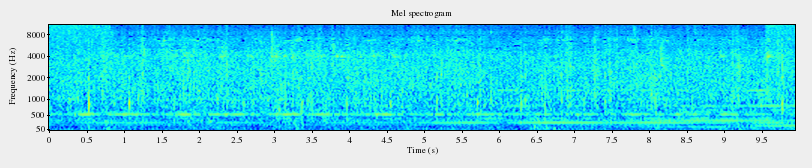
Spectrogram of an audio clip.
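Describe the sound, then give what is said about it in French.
Hooves of a horse pulling a carriage on a winter ride clip-clop at a slow, regular pace, soft and steady beneath a sustained, humming tonal drone. “La calèche avance à un rythme lent et régulier.”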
